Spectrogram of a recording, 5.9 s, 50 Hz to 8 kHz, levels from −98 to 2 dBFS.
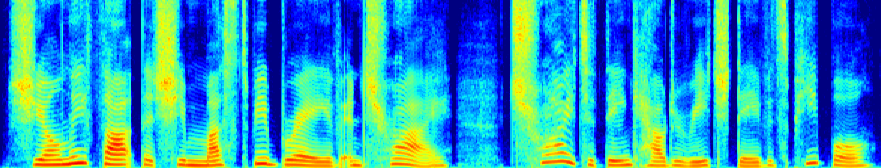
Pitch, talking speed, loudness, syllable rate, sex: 225 Hz, 175 wpm, -19 LUFS, 4.1 syllables/s, female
